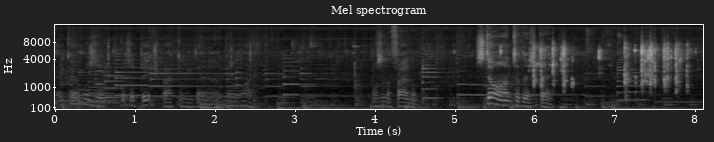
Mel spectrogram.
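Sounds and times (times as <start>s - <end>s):
speech: 0.2s - 3.2s, 4.0s - 6.5s
computer keyboard keys tapping as someone types to search: 5.9s - 8.0s.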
